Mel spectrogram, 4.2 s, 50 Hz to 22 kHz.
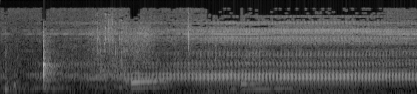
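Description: A sharp click, then from about a second in the Sea Perch ROV's small 12-volt thruster motors run out of the water with a steady buzzing whine at an even pitch.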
